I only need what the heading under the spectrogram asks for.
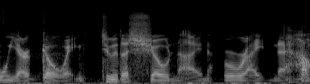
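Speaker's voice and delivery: super deep, dropped low voice. Narrator voices Rain in the group's game: Rain's super deep voice. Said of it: "Rain's voice just gets super deep".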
